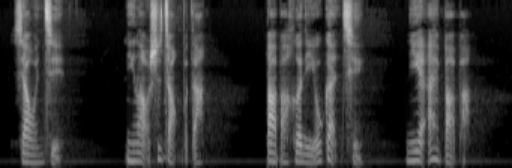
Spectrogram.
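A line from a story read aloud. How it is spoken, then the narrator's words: Sighing. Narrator (Chinese): 爸爸叹了一口气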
